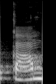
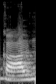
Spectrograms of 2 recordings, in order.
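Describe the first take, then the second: First: "काम" said as kaam, with no L sound; correct pronunciation. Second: "काल्म" said as kaalm, with the L sounded; wrong pronunciation. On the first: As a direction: say "काम" like kaam, the L left silent. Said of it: "तो यहाँ पर काम बोलते हैं हम". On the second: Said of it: "हम काल्म नहीं बोलते हैं". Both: Shown as a demonstration.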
